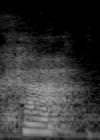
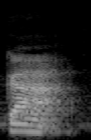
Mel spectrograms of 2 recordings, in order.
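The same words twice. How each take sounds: First: The k is followed by a puff of breath. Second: The k is plain, without breath or glottal catch. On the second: "con el simple"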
